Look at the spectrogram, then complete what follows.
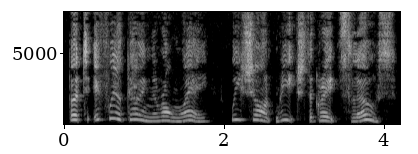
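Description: A woman voicing a plucky, calm, unafraid young girl in a children's story. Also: sits high, a little slow, pitched above the performer's own voice. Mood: plucky, firm.

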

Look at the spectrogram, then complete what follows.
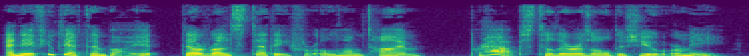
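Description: A composed, shrewd woman from a novel, as a woman narrator reads her. She speaks in a light, friendly, careless way, with some creak in the voice. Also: mid-range voice, sing-song, moderate pace. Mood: amused, confiding.

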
